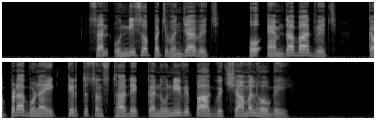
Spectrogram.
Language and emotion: Punjabi, neutral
